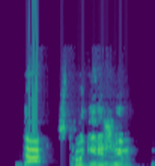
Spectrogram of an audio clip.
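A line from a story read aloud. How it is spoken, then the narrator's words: Menacing. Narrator (Russian): грозно повторил он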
